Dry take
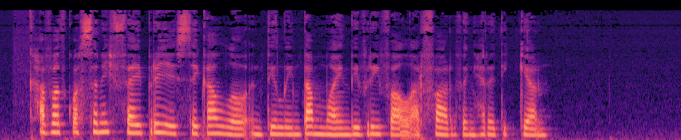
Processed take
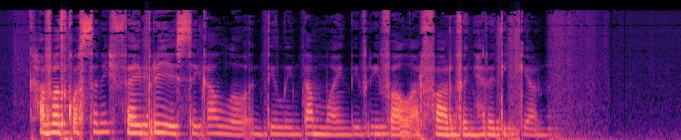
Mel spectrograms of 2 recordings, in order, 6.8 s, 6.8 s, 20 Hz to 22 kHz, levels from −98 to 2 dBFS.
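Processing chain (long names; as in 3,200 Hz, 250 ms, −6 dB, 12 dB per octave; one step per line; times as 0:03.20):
sample-and-hold tremolo 1.6 Hz, depth 90%
level that may fall only so fast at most 28 dB per second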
